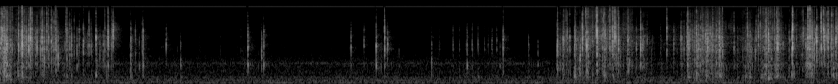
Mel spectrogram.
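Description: A sealed, full red Outright protein bar in a flexible plastic/foil wrapper is held in both hands and squeezed and crinkled with the fingertips. Bright, dense crinkling opens the clip and gives way to scattered sharp crackles and ticks over a quiet stretch. Loud, continuous crinkling then returns to the end.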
